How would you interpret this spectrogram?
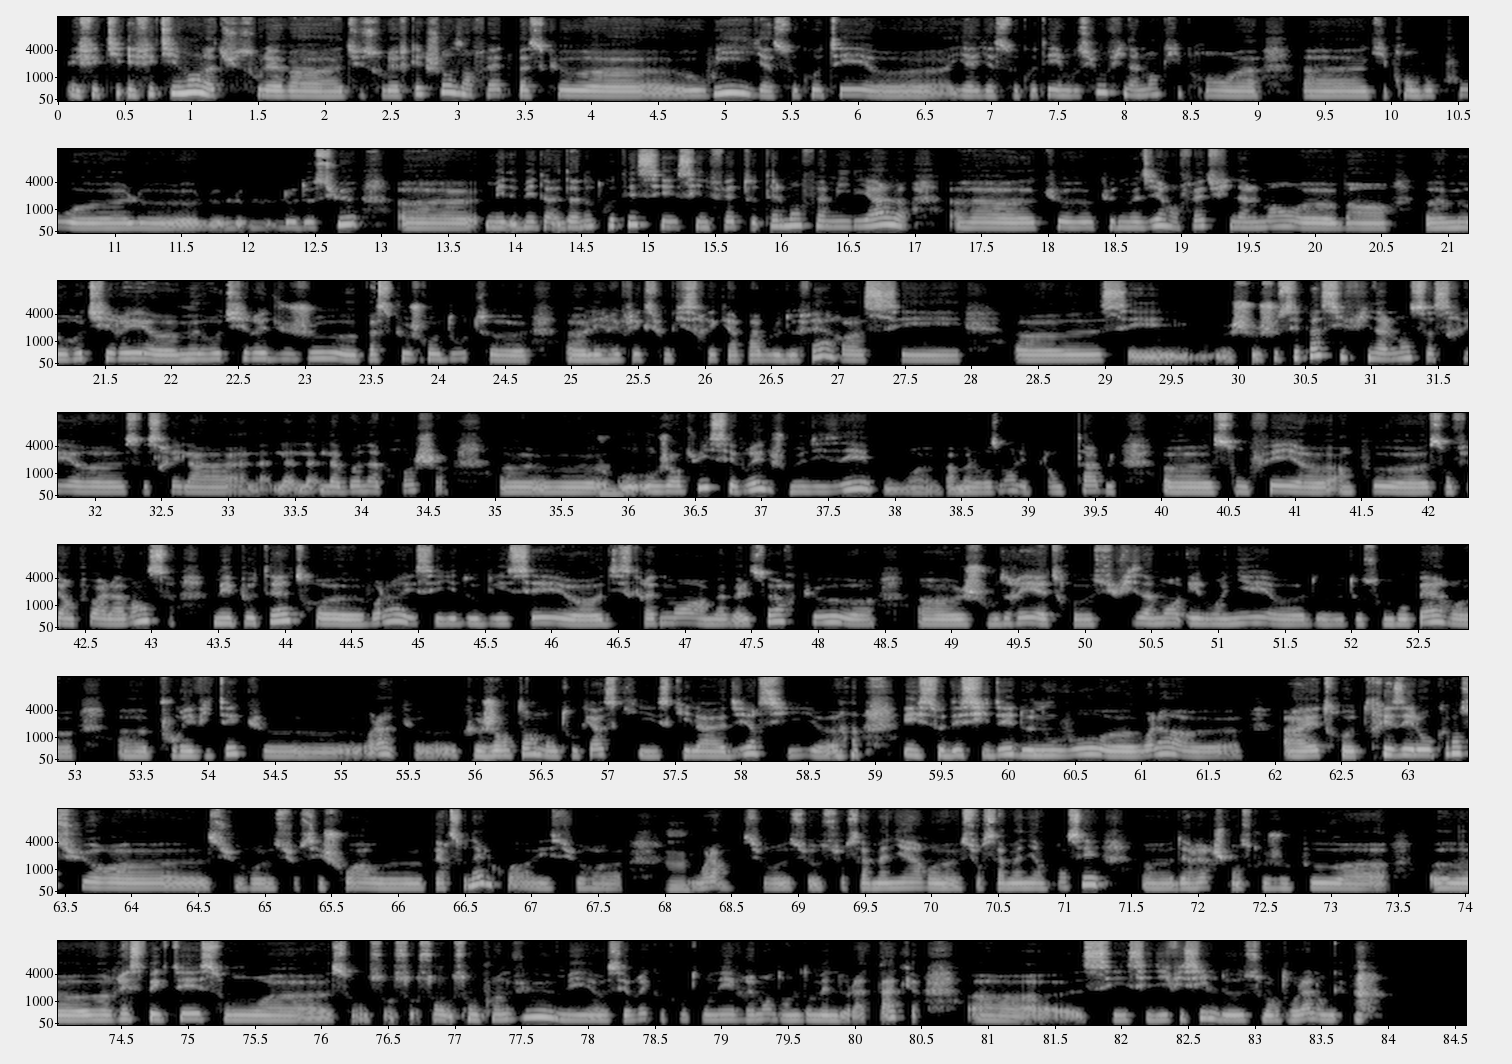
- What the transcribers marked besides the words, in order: chuckle; stressed: "l'attaque"; chuckle
- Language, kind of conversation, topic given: French, advice, Comment gérer les différences de valeurs familiales lors d’un repas de famille tendu ?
